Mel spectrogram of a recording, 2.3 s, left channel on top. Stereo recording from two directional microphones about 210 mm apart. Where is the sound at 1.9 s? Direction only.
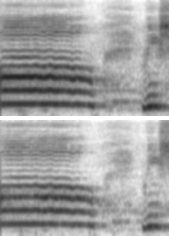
5° left (ahead or behind).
